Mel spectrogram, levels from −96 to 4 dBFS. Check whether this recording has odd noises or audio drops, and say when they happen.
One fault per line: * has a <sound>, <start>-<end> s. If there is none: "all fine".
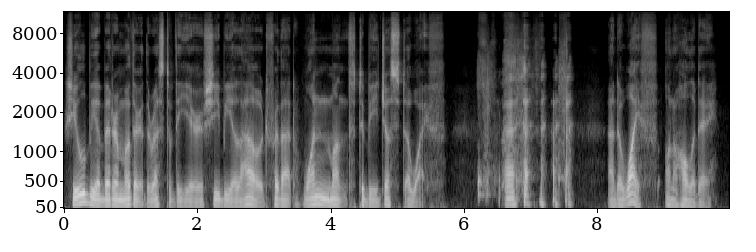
* has a laugh, 6.2-7.7 s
